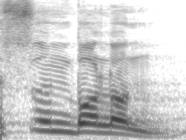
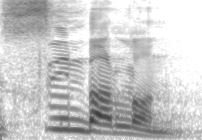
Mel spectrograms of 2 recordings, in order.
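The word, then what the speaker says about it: σύμβολον: 성경에서 말씀하는 상징은 심볼론 혹은 심발론, 이렇게 발음하는 헬라 말인데요, 여기서 심볼론에서 심볼이라는 의미,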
